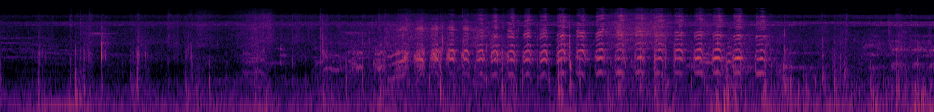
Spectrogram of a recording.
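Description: Many chickens cluck together in a dense, busy chorus that swells and stays steady, with shuffling footsteps nearby, in rain.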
